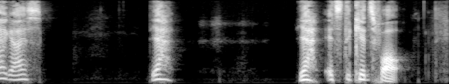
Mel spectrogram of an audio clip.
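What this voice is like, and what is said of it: Usual voice. Nothing is said of it.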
